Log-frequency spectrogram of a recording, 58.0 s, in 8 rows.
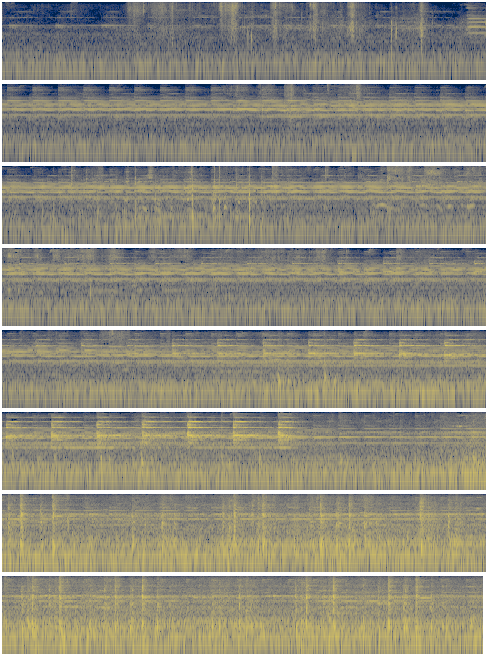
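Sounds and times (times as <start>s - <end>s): railway crossing bell ringing: 0.0s - 58.0s
train wheels rumbling on rails: 0.0s - 58.0s.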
